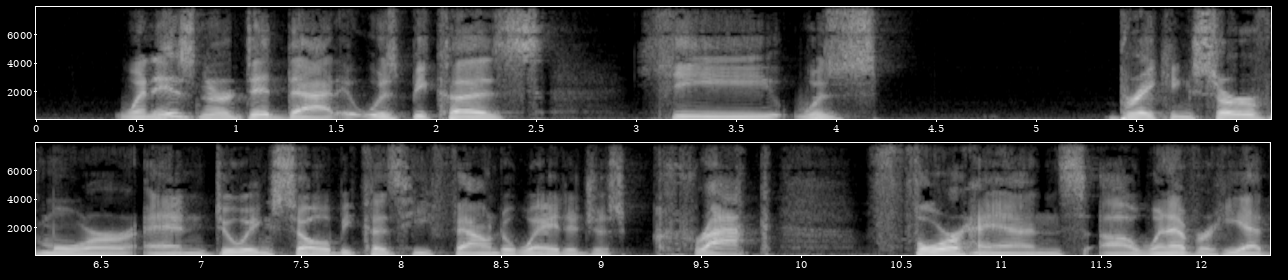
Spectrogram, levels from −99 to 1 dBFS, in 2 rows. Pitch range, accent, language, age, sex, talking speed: 120-155 Hz, American, English, 30-49, male, 135 wpm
